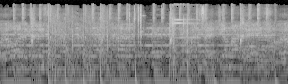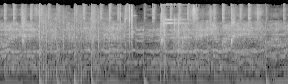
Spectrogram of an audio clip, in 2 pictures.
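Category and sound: sound effect, gunshots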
